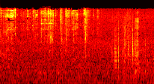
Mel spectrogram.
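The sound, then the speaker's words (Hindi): A bunch of bike keys jangles in quick, bright metallic bursts as someone picks them up, rattling irregularly for a few seconds with no one speaking. “एक मिनट पहले मैं मेरी बाइक की चाबी ले लेता हूँ”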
